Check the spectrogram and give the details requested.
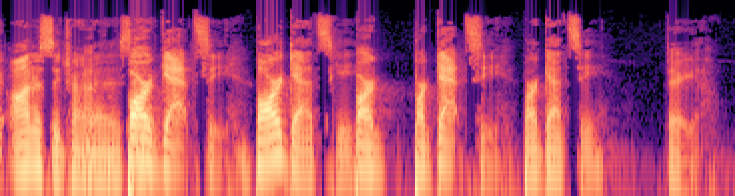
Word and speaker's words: Bargatze: Garbatsky? Yeah. Was that? Did you Did you intentionally mispronounce it or? No, I was like honestly trying to. Bargatze.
